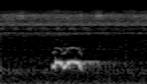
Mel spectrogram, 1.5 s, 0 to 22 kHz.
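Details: Ryukyu scops owl calling at night while lit by a light, recorded with a Z9 camera and 500 mm lens: one short, wavering, slightly rising hoot with a quavering middle, over faint background hiss.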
